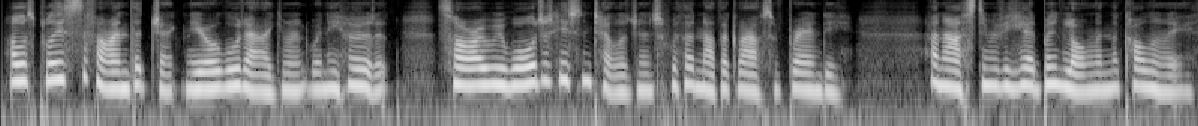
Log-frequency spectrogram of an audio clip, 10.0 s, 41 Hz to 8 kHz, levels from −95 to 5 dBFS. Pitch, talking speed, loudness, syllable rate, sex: 210 Hz, 215 wpm, -16 LUFS, 5.8 syllables/s, female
